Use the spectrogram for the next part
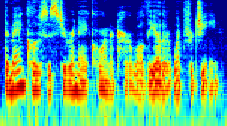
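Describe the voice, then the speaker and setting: Very creaky, husky woman reading a story. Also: fairly low pitch, steady tone, fast, no echo. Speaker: story reader. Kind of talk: dramatic scripted narration of fan fiction.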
